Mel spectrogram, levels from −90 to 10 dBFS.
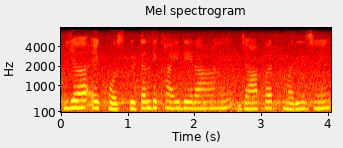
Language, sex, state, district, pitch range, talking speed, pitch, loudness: Hindi, male, Madhya Pradesh, Dhar, 215-230 Hz, 160 wpm, 225 Hz, -18 LUFS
